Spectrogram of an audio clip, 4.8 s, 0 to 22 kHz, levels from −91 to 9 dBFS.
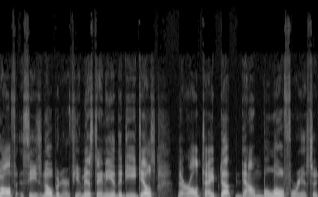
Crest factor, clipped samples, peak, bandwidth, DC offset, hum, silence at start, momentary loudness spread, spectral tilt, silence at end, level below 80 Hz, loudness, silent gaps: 18 dB; under 0.1%; -10 dBFS; over 20 kHz; under 0.1%; none; 0 s; 8 LU; -5 dB/octave; 0 s; -70 dBFS; -29 LUFS; none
